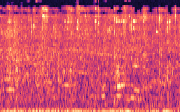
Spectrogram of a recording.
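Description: Footsteps of people walking in sandals on a concrete path, over a steady low rumble on the microphone.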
